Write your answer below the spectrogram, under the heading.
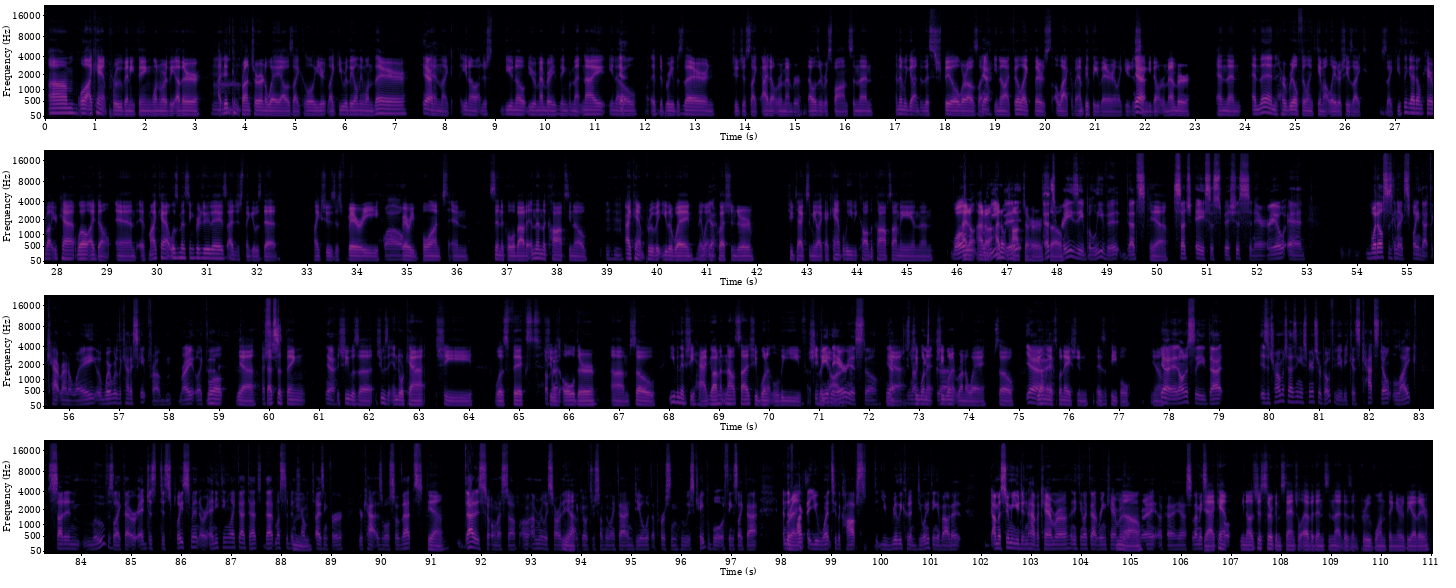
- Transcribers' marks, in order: drawn out: "Mm"; tapping; other background noise
- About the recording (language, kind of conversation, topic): English, advice, How can I celebrate overcoming a personal challenge?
